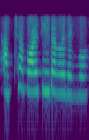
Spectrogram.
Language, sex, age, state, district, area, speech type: Bengali, female, 45-60, West Bengal, Alipurduar, rural, conversation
